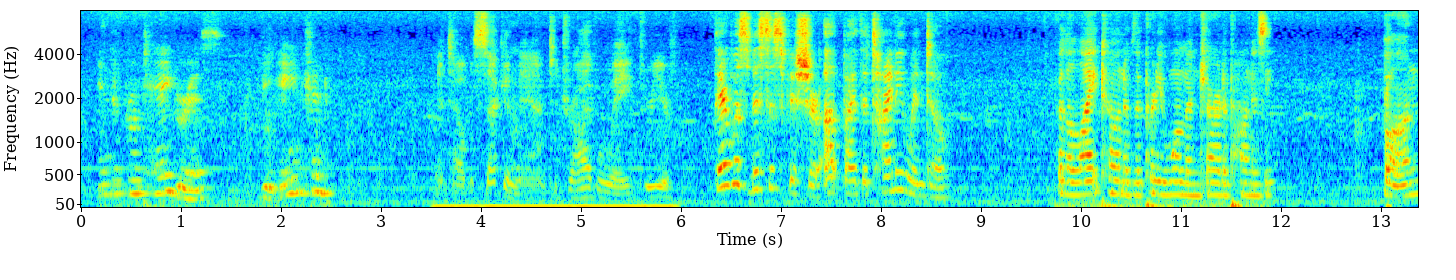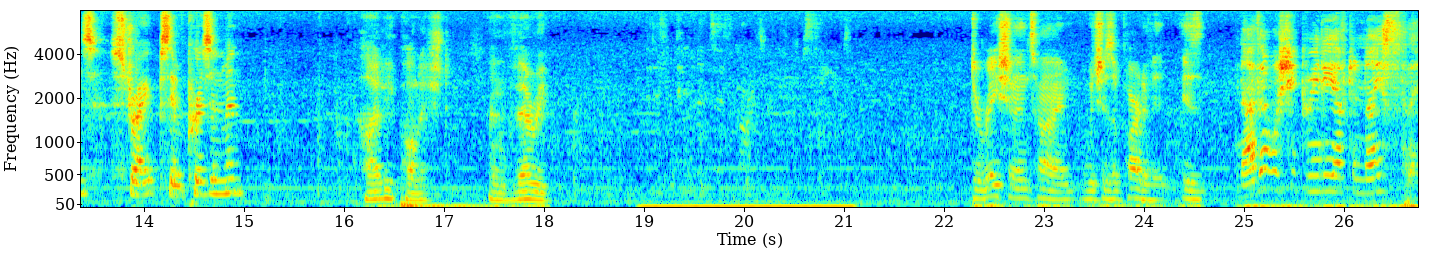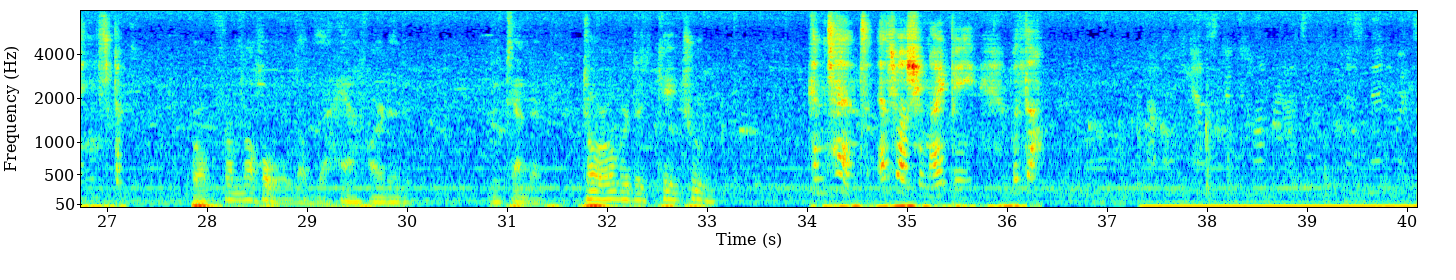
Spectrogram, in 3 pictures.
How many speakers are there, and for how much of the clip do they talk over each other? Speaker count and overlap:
ten, no overlap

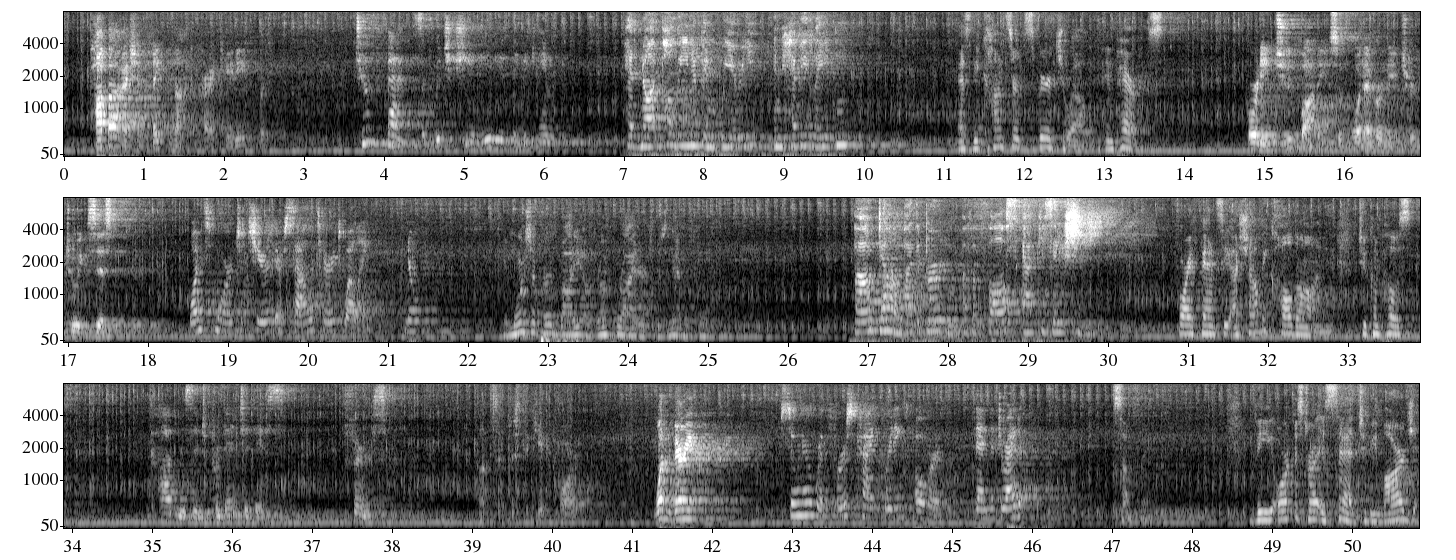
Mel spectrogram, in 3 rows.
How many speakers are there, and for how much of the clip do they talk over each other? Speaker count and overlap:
seven, no overlap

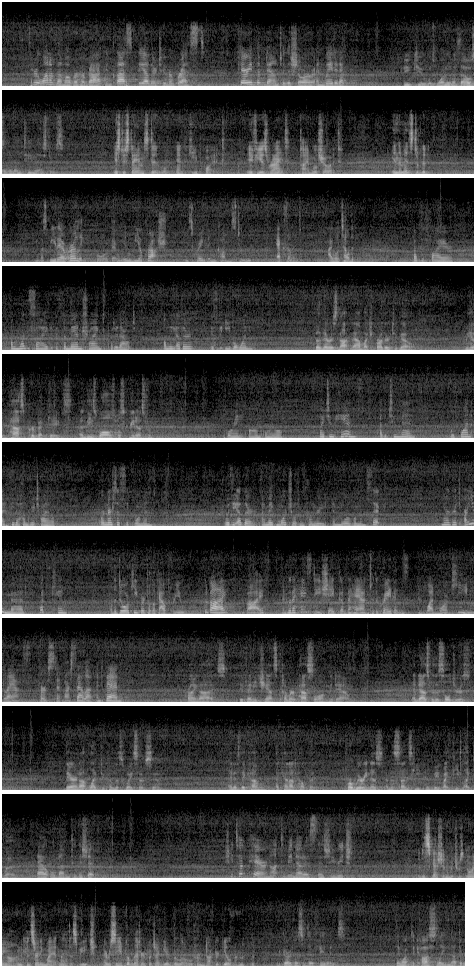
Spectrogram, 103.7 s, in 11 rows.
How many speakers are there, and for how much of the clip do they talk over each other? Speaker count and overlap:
six, no overlap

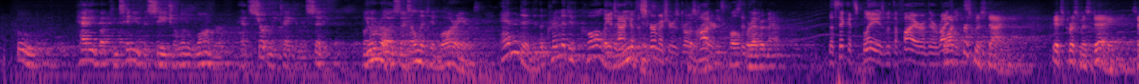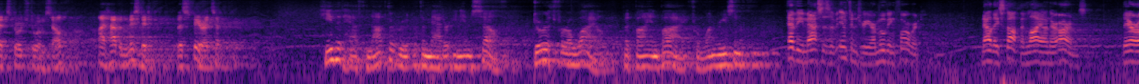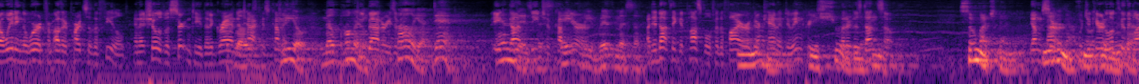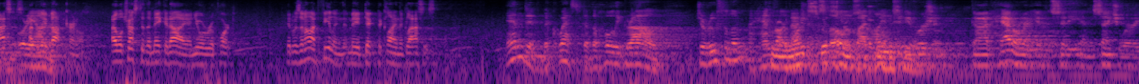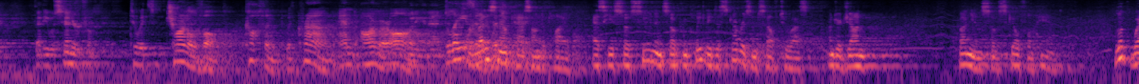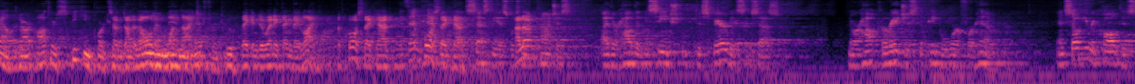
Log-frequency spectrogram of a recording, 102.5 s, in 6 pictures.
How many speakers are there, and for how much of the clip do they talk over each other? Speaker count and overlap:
five, about 22%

